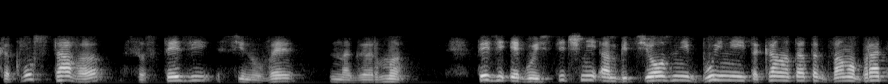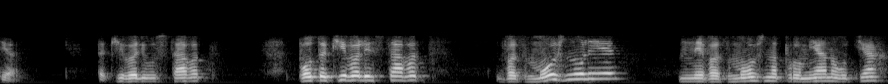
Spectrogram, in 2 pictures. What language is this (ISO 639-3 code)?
bul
